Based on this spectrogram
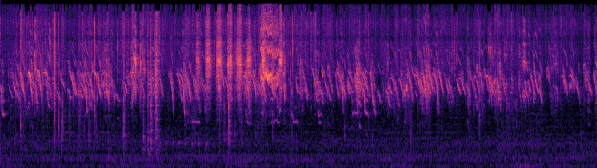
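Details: A crowd of chicken chicks chirping while they play and feed: shrill descending peeps tumble over one another continuously, louder in a burst around the middle, with brief clicking taps mixed in.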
